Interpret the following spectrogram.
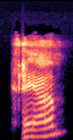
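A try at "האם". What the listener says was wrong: Almost perfect. Let's this ayin, it works just like the aleph, so you're gonna separate it with a little glottal stop. He'am.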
